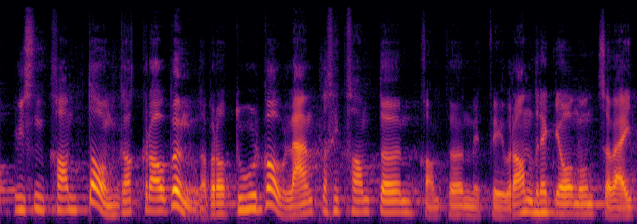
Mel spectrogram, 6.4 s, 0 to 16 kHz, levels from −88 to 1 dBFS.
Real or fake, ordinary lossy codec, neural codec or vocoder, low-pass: fake; none; autoencoder, 48 kHz, 32 numbers a frame, DAC-VAE, trained on Japanese speech; 14.4 kHz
